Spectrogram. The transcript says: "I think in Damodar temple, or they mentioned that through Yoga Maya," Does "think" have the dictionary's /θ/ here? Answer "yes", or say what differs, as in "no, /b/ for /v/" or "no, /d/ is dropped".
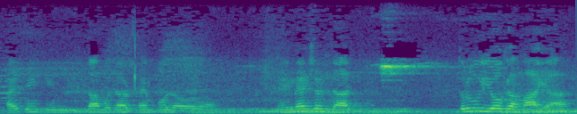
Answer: no, /t/ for /θ/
